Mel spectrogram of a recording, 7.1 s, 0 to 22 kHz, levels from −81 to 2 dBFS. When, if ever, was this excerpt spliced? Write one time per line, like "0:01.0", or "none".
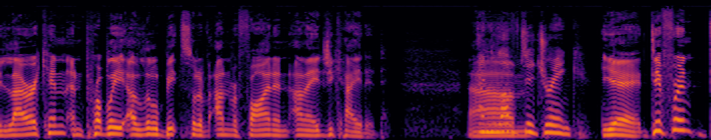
0:06.0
